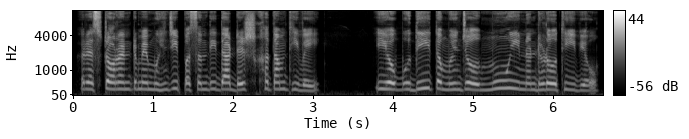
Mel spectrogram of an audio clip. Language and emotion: Sindhi, sad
